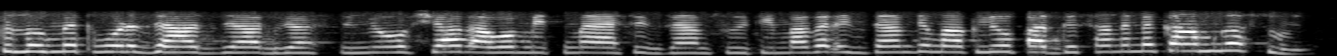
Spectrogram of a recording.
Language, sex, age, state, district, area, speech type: Kashmiri, female, 18-30, Jammu and Kashmir, Shopian, rural, conversation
